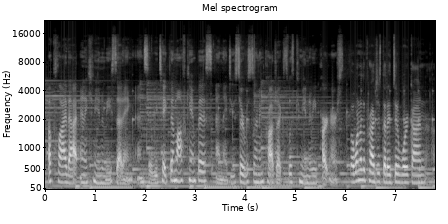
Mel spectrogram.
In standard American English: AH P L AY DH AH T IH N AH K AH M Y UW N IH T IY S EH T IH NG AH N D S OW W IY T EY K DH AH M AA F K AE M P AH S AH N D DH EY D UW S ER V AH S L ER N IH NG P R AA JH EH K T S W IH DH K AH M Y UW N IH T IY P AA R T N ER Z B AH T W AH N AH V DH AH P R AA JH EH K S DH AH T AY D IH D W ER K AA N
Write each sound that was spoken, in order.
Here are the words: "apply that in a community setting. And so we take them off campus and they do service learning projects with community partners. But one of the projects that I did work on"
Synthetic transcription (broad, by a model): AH P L AY DH AH T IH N AH K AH M Y UW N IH T IY S EH T IH NG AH N S OW W IY T EY K DH AH M AA F K AE M P AH S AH N DH EY D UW S ER V AH S L ER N IH NG P R AA JH EH K T S W IH DH K M Y UW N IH T IY P AA R T N ER Z B AH T W AH N AH V DH AH P R AA JH EH K S DH AH T AY D IH D W ER K N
